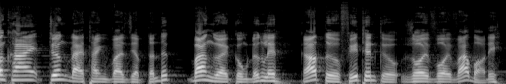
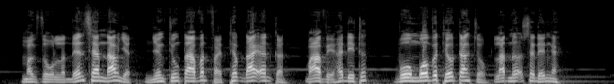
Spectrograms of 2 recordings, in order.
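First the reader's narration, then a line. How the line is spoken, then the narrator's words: Stern. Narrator (Vietnamese): Vũ Á Vinh nghiêm giọng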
